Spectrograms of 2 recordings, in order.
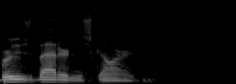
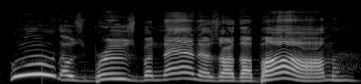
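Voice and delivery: hammed-up slow louder rave, Woo stretched out; mock delight; 9 semitones higher, 13 dB louder, slower than usual. A pretend shopper at the fruit section, hammed-up excitement. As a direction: oversell bruised bananas like a treat.

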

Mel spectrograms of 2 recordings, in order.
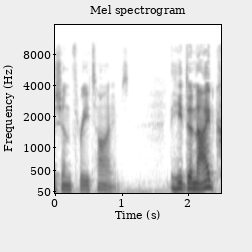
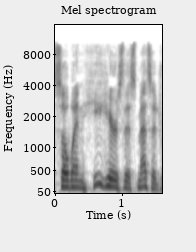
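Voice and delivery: ordinary talk

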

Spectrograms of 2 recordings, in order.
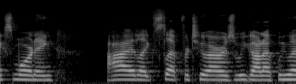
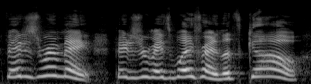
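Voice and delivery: higher, louder roll call; 7 semitones higher, 5 dB louder, slower than usual. Retold or imitated. Storyteller rounds up friends to leave, calling out. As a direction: summon the group to get moving. Calls group to leave, retold.

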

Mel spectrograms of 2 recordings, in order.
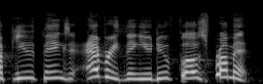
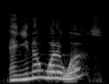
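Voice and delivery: ordinary delivery

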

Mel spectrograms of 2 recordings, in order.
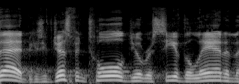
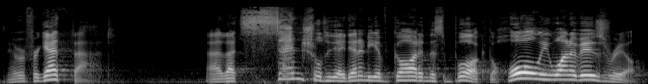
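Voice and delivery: normal talking voice

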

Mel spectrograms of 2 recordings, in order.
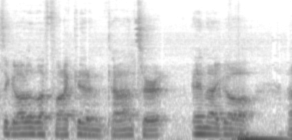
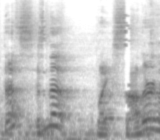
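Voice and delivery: put-on much higher, puzzled girl voice; lightly hammed ditzy blonde, confused; mock ditzy confusion; 9 semitones higher than usual. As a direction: sound baffled and airheaded.

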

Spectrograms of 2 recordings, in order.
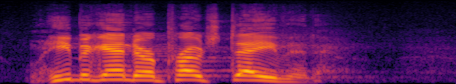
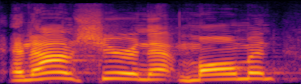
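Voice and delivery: ordinary delivery

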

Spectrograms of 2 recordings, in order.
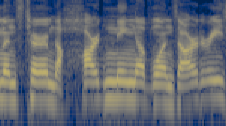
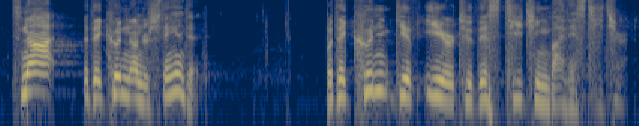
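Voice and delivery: usual speaking voice

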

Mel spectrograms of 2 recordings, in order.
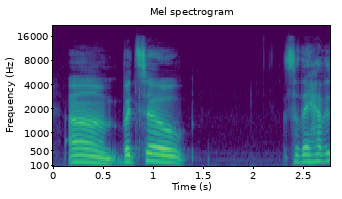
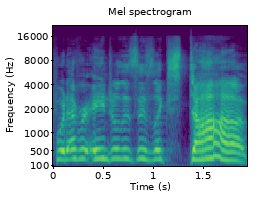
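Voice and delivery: raised, loud plea to stop; acted demand; 6 semitones higher, 7 dB louder than usual. Friend retells hero ordering unseen angel away, loud demand. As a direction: build to a forceful stop.

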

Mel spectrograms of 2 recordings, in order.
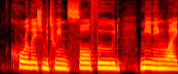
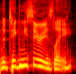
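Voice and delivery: ordinary delivery

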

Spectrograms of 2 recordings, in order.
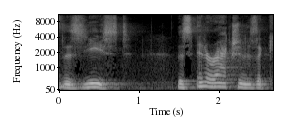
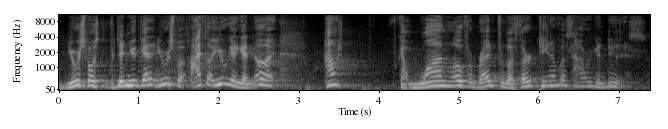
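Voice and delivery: fast, higher, squabbling blame; bickering disciples; 5 semitones higher, faster than usual. Acted. Disciples arguing in the boat about the bread: quick, high squabble. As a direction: rattle off the blame, talking over each other.

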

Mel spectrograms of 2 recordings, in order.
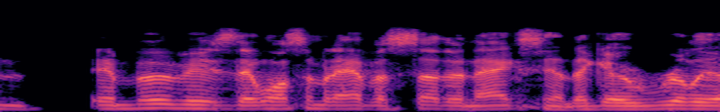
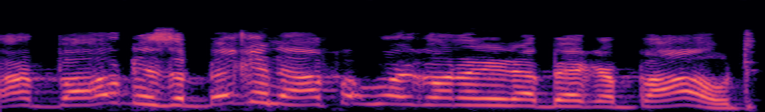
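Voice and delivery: high, overacted fake Southern accent; bad Southern acting; 10 semitones higher than usual. Would-be actor mangles a movie line, fake Southern accent. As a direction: ham up a film line, Southern-style. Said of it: "that's how I would always act".

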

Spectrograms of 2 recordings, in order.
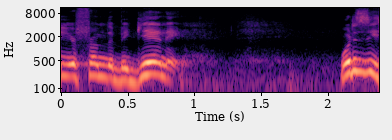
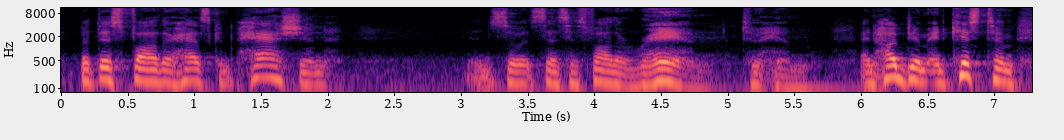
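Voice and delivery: ordinary talk

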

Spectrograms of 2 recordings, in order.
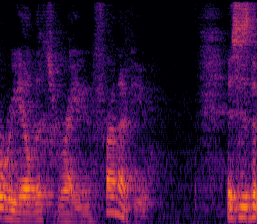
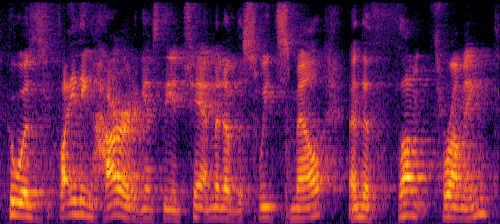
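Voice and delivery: ordinary delivery, nothing marked

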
